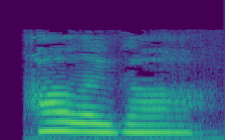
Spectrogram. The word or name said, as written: holliger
